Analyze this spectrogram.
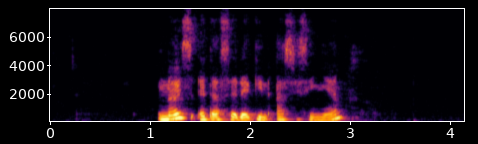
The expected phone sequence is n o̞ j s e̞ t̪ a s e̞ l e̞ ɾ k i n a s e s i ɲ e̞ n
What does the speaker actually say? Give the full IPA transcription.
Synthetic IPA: n o̞ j s e̞ t̪ a s e̞ ɾ e̞ k i n a s i s i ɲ e̞ n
